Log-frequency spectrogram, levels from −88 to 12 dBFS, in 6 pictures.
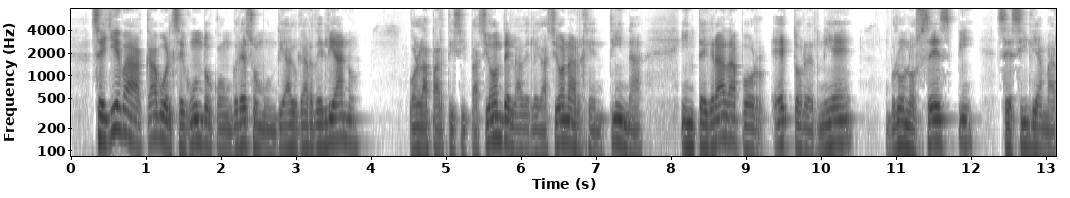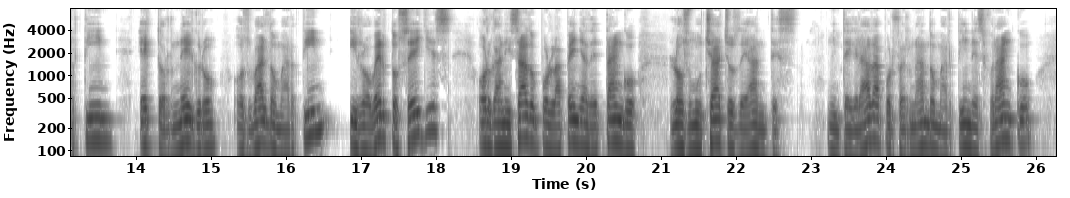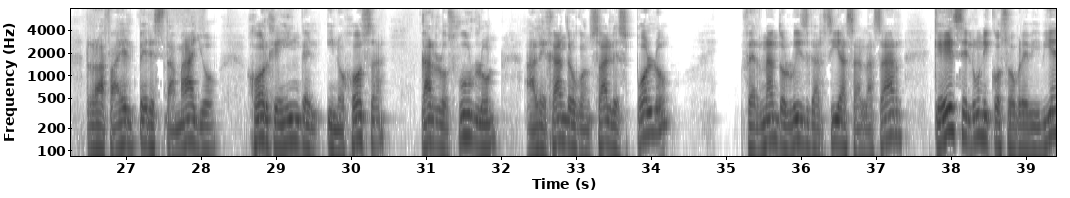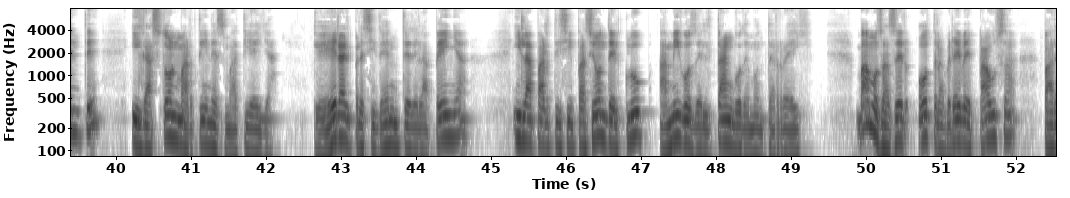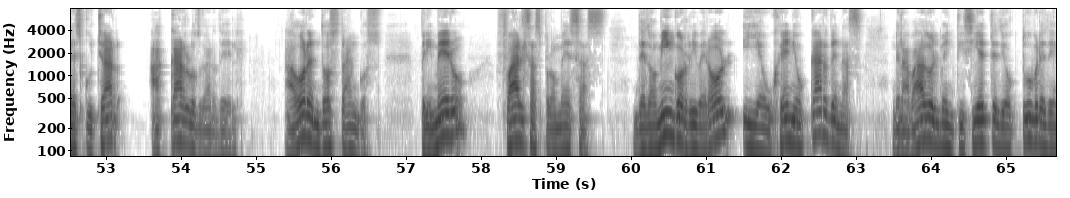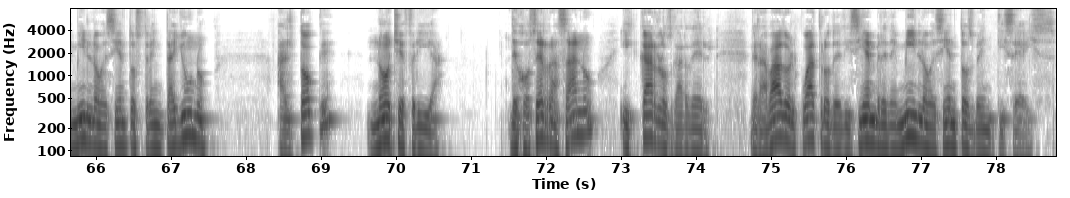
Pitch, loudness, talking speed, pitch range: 115 Hz, -23 LUFS, 105 wpm, 100-130 Hz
